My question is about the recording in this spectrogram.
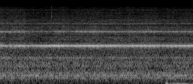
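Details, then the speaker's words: Pond pump that ran last year, first start in spring: steady high-pitched whine with a harsh constant buzz, bearing-like; rotor seized by freezing over winter, freed by hand with pliers. "Well, that pump lamp ran last year. Why isn't it running now? Why is it making so much noise?"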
